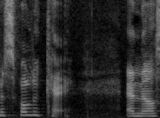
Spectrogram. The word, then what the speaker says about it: Foluke: If you can pronounce Schwarzenegger, you can pronounce Foluke. It's 3 syllables. It's spelled exactly like it sounds.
